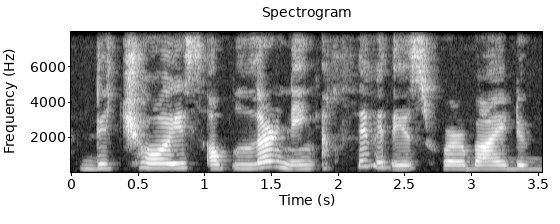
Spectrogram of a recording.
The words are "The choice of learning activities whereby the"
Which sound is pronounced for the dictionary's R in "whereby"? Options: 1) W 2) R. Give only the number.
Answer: 2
